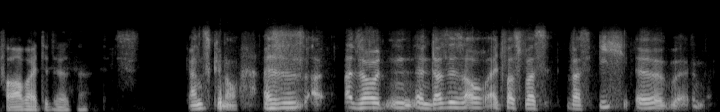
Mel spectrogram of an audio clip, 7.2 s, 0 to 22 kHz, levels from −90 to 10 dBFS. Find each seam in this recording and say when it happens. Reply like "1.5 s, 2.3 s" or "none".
none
